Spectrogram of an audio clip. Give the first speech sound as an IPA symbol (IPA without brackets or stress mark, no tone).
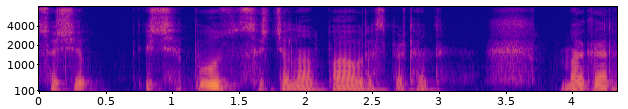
s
